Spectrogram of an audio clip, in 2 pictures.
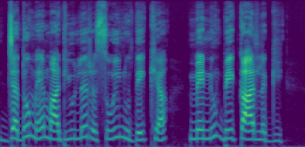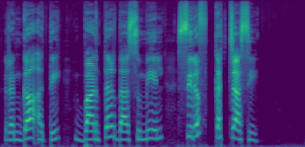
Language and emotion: Punjabi, disgusted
